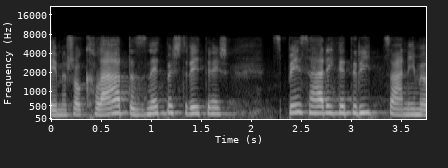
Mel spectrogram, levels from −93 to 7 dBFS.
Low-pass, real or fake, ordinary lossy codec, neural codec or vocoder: 7.2 kHz; fake; none; codec, 16 kHz, 4 kbps, X-Codec, HuBERT features, trained on LibriSpeech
